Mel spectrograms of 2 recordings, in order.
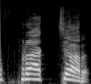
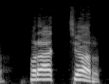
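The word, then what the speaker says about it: fracture: फ्रैक्चर। एफ आर को पढ़ेंगे frog और ए है तो इसका उच्चारण ऐ के रूप में सी टी यू आर ई पढ़ेंगे चर। फ्रैक्चर। ठीक है?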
